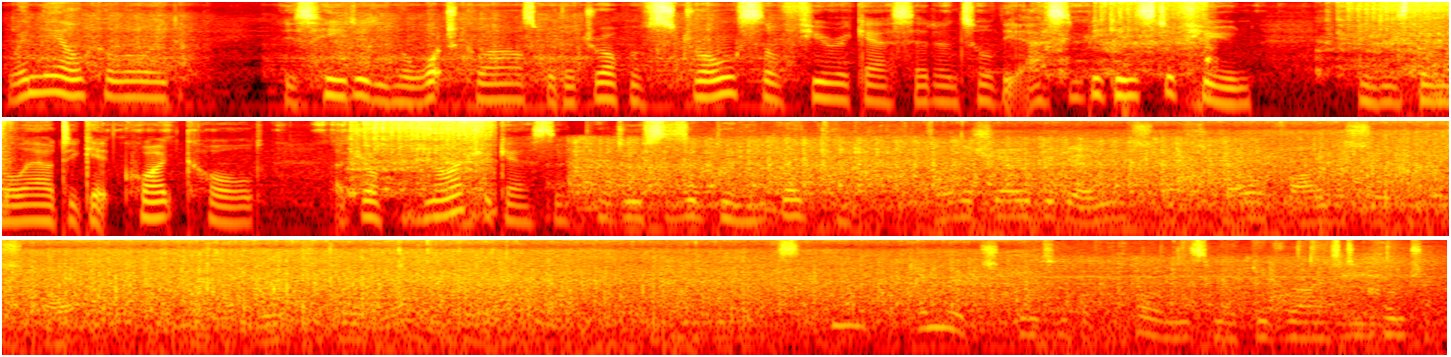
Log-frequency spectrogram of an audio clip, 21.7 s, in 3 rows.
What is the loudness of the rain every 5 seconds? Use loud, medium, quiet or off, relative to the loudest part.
off, off, loud, loud, medium.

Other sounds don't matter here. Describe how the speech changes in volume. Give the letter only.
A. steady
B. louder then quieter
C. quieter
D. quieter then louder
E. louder
C.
